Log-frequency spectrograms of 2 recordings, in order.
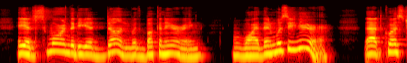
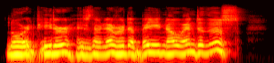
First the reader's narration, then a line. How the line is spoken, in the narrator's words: the giant had growled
